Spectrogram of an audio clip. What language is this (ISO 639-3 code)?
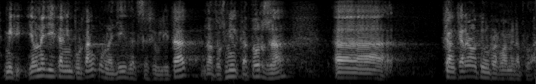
cat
